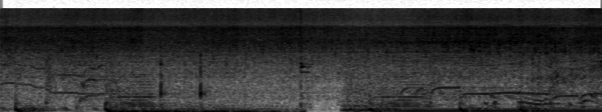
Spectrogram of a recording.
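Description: Marinated chicken pieces sizzling steadily as they fry in hot cooking oil in a metal pan, with a few light clicks.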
